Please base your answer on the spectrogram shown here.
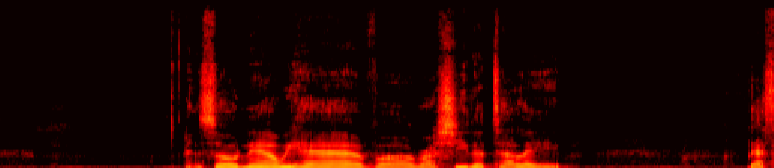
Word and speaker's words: Rashida Tlaib: And so now we have Rashida Tlaib. That's how I'm going to pronounce it anyway.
